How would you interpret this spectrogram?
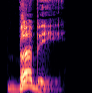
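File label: "bubby", English, British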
